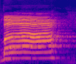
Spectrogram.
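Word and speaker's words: ب: And ba. Ba, Yes, pronounce from the wet part of both lips.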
